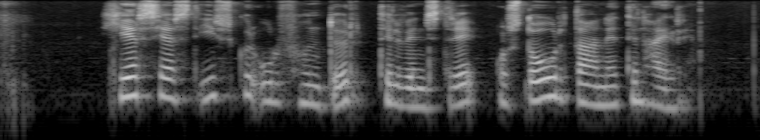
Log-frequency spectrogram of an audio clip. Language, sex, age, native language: Icelandic, female, 30-39, Icelandic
